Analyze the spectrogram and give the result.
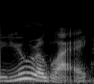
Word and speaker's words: Uruguay: But in Spanish, you pronounce it as Uruguay. So when I was in Uruguay, most people who, you know, meet me or, you know, I visited, they pronounce it as Uruguay. So I adopt Uruguay when I speak along.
